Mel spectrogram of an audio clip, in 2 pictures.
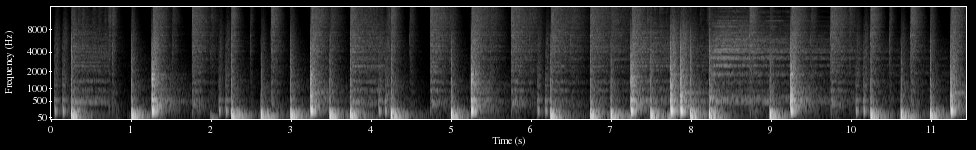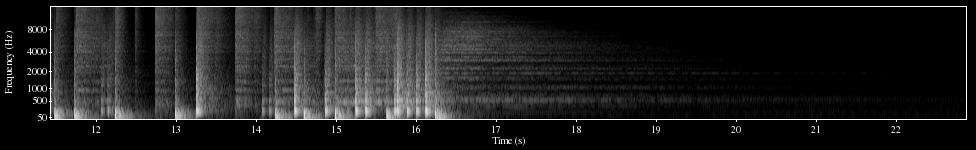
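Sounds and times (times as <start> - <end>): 
drums without EQ: 0.0 - 17.9.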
